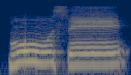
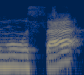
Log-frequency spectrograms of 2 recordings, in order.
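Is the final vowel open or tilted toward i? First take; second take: tilted; open. First: The final vowel is tilted toward i. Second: The final vowel is a full open a. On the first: "boleh juga miring ke i" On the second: "boleh Musa sempurna"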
